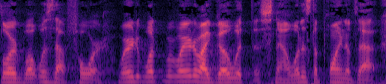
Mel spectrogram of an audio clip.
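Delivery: normal talking voice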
